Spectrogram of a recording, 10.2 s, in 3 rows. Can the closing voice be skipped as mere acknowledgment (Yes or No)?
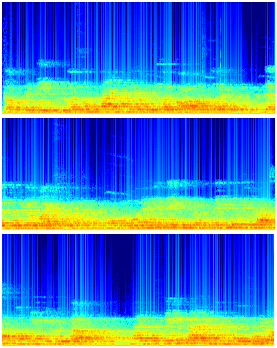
Yes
